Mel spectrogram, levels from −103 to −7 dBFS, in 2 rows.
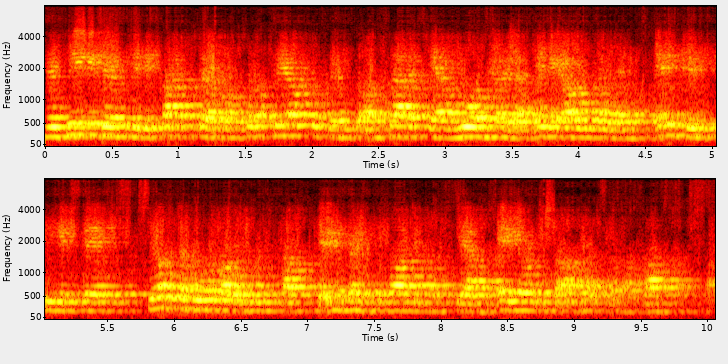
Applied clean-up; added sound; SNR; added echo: neural separator model SepFormer DNS4.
